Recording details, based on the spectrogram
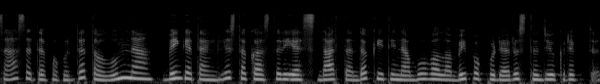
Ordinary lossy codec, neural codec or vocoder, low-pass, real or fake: Opus, 64 kbps; codec, 24 kHz, 0.5 kbps, DualCodec; 10.8 kHz; fake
